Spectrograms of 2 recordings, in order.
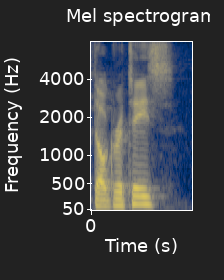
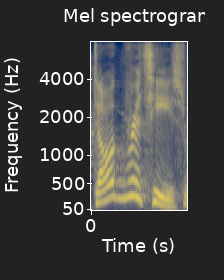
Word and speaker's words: Dogrates: Everybody, you know, has this like long list of people they like, they don't like, they don't like Dog Race, they don't like whatever. And like, I'm yep, fine, I'm in tune with it. But also, it's pronounced Dogrates. – Dogrates, right, right.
